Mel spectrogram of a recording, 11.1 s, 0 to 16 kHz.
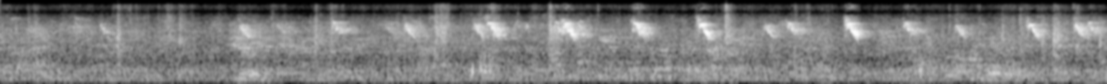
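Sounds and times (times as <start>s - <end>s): murmur of voices: 0.0s - 11.0s
small birds chirping: 2.4s - 11.0s.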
